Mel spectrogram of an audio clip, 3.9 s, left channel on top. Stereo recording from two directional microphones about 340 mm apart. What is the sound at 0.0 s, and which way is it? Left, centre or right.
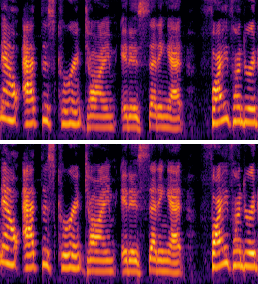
Speech, centre.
